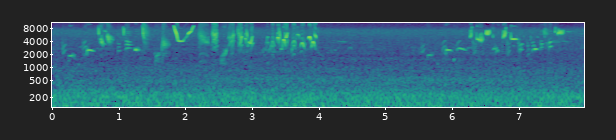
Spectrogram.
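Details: Bobolink pouring out a long, rapid, bubbly song of tumbling metallic notes rising and falling in pitch for about four seconds, a short pause, then another jangling burst, with faint background hiss.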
